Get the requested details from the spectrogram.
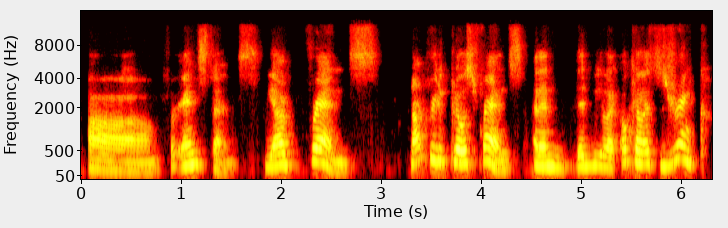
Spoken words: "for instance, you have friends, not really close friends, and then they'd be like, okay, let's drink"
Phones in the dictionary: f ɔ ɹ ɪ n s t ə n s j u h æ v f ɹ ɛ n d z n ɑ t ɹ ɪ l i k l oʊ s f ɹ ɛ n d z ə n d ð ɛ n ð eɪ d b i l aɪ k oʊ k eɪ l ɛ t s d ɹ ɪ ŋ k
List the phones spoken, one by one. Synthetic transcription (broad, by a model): f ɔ ɹ ɪ n s t ə n s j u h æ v f ɹ ɛ n d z n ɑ t ɹ ɪ l i k l oʊ s f ɹ ɛ n d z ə n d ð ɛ n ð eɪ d b i l aɪ k oʊ k eɪ l ɛ t s d ɹ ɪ ŋ k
